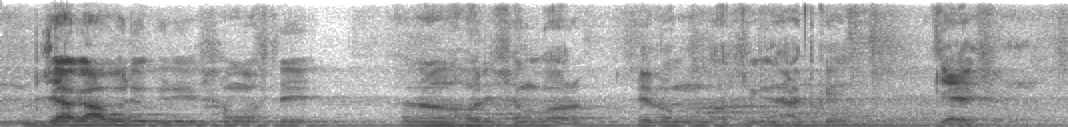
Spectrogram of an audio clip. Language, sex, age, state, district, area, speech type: Odia, male, 60+, Odisha, Balangir, urban, spontaneous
